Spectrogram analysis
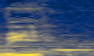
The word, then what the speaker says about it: Lea: Lee. Lee. 'Cause he's in this I game. forgot about that. Axel's in this game. Yeah, Josh, it's not Leah, it's spelled- Lee. Princess spelled Leia. L-E-A.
